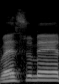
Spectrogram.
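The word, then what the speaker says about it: résumé: 좋을 것 같아요 그다음 왜 숨에 라고 읽으면 이력서 구요 그 때는 보통 이제 뭐 앞에 이렇게 딱 찍어 주는데 왜 슴에 하면서 이렇게 표시를 할 수가 없네요 아무튼 어 근데 동사로 사용되면 위 즈음 이라고 합니다 이 때는 이제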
